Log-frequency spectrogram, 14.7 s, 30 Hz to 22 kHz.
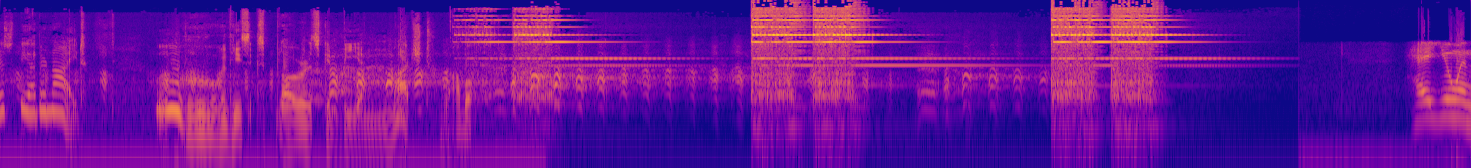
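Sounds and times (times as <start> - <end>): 
speech: 0.0 - 5.6, 14.2 - 14.7
laughter: 0.0 - 11.5
old-fashioned telephone bell ringing: 4.5 - 12.8.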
